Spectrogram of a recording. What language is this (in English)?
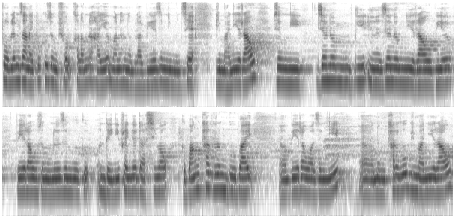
Bodo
